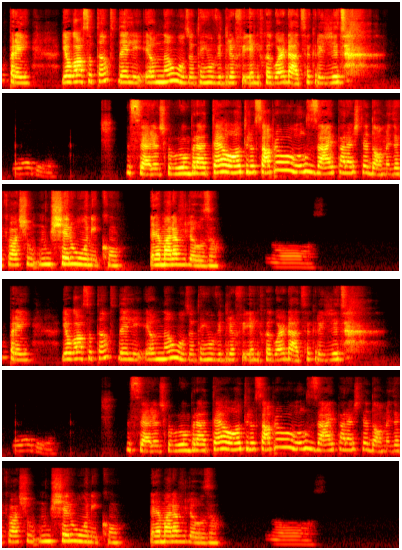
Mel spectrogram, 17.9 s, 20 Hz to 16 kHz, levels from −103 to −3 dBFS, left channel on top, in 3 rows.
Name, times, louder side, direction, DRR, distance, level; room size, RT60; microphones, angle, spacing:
voice 1, 0.0-5.7 7.5-13.7 14.2-15.2, left 6 dB, 80° left, 0.5 m, -27 dB
voice 2, 6.1-6.8 15.9-16.8, left 3 dB, 30° left, 3.4 m, -48 dB
12.5 x 5.0 x 3.8 m
head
